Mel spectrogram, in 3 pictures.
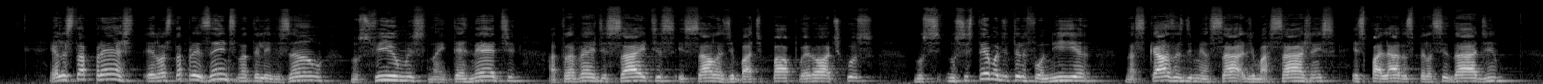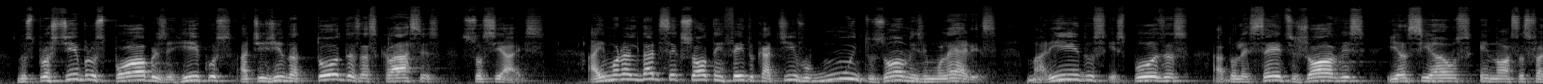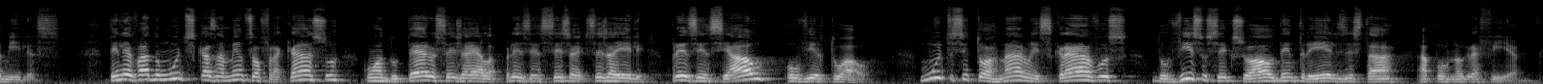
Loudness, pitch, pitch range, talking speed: -21 LUFS, 160 Hz, 135-190 Hz, 120 wpm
